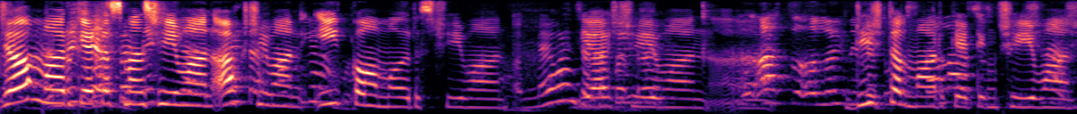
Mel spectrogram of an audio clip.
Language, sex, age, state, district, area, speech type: Kashmiri, female, 18-30, Jammu and Kashmir, Budgam, rural, spontaneous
